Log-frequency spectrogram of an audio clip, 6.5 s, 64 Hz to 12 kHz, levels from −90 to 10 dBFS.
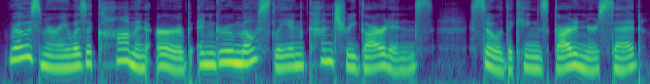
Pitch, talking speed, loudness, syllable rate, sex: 210 Hz, 150 wpm, -15 LUFS, 4.3 syllables/s, female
